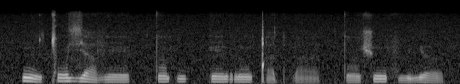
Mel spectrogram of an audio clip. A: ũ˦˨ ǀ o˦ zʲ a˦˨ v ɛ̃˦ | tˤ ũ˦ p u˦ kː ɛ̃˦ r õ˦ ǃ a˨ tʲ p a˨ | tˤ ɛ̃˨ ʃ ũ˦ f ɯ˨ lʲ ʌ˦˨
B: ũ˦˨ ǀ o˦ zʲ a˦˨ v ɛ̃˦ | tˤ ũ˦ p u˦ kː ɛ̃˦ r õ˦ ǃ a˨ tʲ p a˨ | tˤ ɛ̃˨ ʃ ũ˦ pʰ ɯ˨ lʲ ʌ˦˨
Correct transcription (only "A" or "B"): A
